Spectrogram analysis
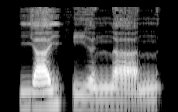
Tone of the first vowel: rising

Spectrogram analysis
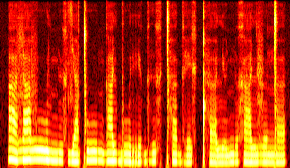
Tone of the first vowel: falling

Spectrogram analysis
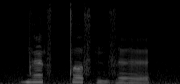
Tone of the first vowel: high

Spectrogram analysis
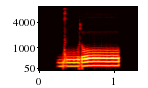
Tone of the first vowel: low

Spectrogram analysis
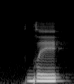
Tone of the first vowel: high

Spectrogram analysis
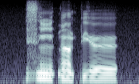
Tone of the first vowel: falling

